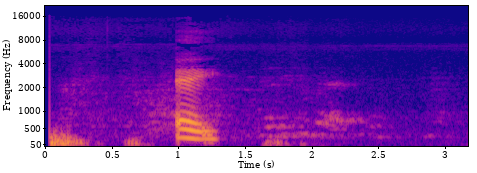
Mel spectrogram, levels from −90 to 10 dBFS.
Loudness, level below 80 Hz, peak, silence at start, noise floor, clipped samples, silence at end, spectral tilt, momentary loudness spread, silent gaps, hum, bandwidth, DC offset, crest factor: -18 LUFS; -38 dBFS; -2 dBFS; 0.05 s; -57 dBFS; under 0.1%; 1.4 s; -7.5 dB/octave; 27 LU; none; none; 14.5 kHz; under 0.1%; 20 dB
